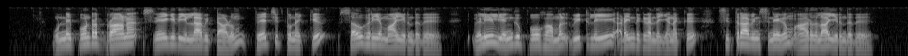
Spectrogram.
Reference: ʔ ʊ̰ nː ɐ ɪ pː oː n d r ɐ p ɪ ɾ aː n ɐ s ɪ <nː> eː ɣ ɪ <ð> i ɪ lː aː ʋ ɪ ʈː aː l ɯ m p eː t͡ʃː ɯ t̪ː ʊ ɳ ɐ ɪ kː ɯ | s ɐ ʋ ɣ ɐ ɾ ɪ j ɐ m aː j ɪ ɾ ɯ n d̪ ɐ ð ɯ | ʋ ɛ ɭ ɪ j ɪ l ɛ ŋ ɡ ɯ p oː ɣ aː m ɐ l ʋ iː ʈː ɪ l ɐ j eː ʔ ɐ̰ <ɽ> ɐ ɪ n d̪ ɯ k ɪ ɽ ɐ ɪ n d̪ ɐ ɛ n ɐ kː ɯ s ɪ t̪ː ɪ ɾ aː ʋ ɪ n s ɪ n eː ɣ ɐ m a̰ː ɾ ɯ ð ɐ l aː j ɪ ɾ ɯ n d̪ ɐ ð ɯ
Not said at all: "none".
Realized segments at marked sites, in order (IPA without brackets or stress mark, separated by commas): n, ð, ɽ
